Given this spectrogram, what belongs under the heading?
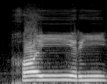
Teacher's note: Khoi, dia bukan panjang kho, tapi khoi karena huruf ya bertemu sebelumnya huruf yang berharokat fathah. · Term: madlin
